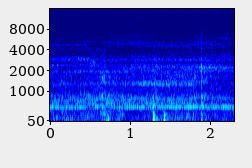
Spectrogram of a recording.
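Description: A hobby battery charger's dirty cooling fan whirs steadily with a constant tonal hum over airy noise, broken by a few soft clicks and knocks.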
